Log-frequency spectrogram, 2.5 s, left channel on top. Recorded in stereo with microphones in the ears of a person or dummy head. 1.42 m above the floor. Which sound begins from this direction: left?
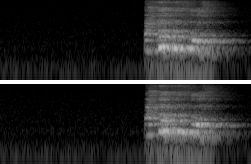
Laughter, at 1.4 s.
